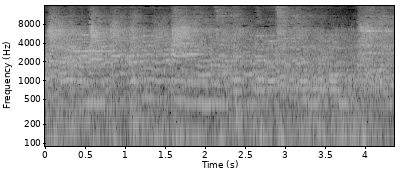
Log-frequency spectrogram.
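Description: Live rock band playing an instrumental passage with no vocals: electric guitars to the fore over bass, drums and keyboards, heard through an audience recording.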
